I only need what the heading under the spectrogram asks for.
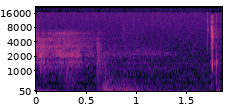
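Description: A small metal ball springs out of its recess as a cube loudspeaker is brought near and snaps against the loudspeaker's magnet with a sharp click near the end, after a softer knock earlier. Faint background hiss, no voices.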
